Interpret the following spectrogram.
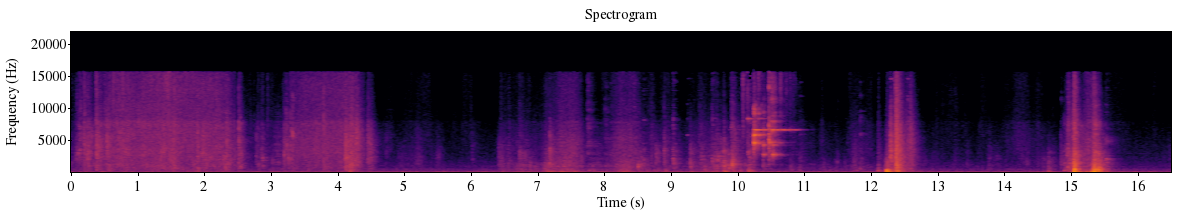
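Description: Rummaging through a backpack and handling cleaning supplies: a long rustle at first, then scattered small knocks and rustles, with two sharp clatters of hard objects about twelve and fifteen seconds in.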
